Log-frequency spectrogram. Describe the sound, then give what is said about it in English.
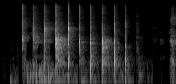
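A quick run of about ten sharp hand claps at a steady, brisk rhythm, each crisp and bright, fading briefly at the end before a softer sound begins. “I need to applause on here.”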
